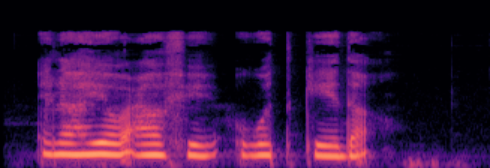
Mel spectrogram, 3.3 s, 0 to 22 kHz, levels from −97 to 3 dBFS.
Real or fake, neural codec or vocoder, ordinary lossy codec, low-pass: real; none; MP3, 64 kbps; 10.8 kHz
